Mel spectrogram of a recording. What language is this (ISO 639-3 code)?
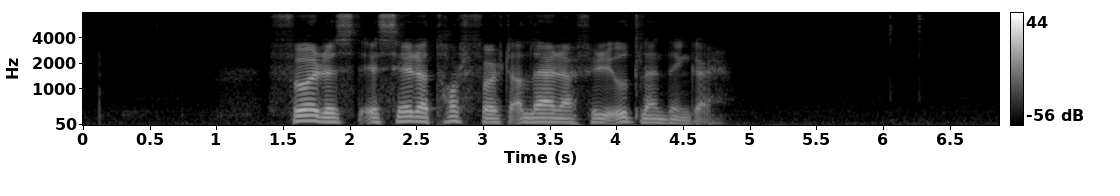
fao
